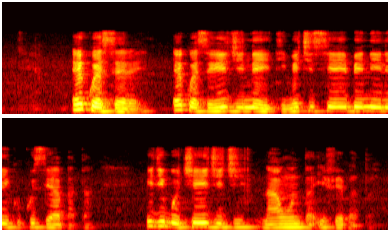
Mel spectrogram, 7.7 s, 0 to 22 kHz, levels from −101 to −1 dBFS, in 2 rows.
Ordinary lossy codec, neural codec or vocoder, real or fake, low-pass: none; none; real; 7.2 kHz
